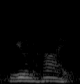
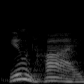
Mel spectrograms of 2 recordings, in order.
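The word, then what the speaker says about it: Unhei: Yes, it's pronounced Eun-hye. And it means grace, Mr. Kim added. Eun-hye, Joey said slowly, and this time perfectly.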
